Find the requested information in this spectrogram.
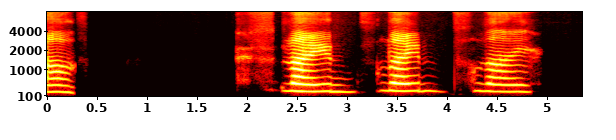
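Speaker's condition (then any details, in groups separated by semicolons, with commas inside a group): Cerebral palsy; from birth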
